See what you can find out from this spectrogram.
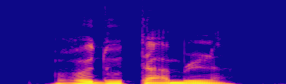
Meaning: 1. frightening 2. formidable 3. redoubtable
- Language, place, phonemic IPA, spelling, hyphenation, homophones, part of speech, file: French, Paris, /ʁə.du.tabl/, redoutable, re‧dou‧table, redoutables, adjective, Fr-redoutable.ogg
